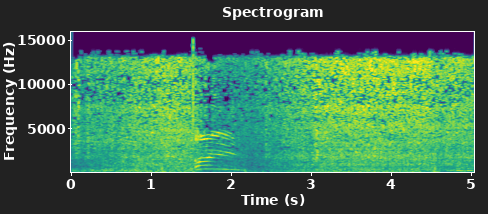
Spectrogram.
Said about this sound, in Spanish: En realidad es una manga marina.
